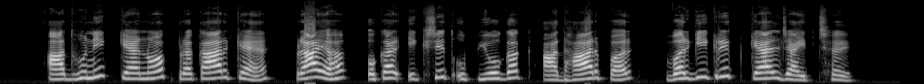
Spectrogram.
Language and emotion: Maithili, neutral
